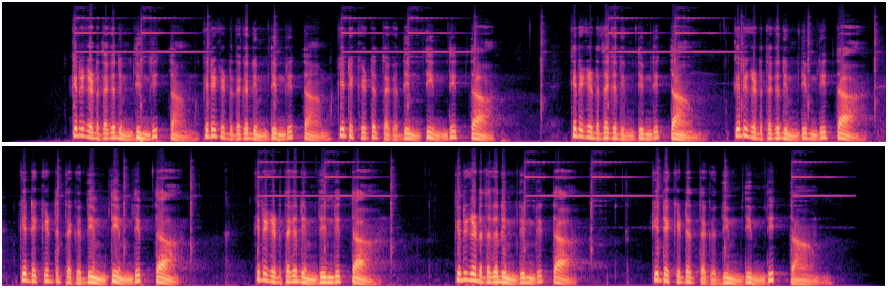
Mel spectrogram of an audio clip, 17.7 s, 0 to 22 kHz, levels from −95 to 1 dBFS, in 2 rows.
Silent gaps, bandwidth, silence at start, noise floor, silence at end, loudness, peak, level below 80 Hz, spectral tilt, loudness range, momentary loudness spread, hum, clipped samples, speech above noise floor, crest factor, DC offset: none; 14 kHz; 0.7 s; -61 dBFS; 0.55 s; -17 LUFS; -2 dBFS; -42 dBFS; -7 dB/octave; 3 LU; 10 LU; none; under 0.1%; 45 dB; 16 dB; 0.2%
